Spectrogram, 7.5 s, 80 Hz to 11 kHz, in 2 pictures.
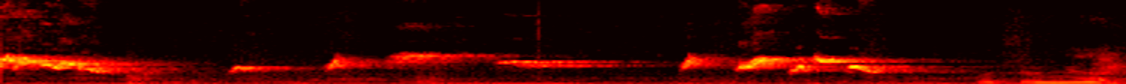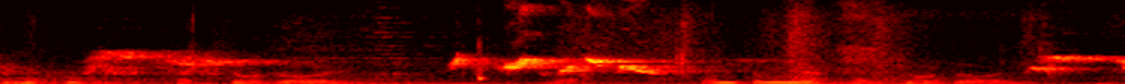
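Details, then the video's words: Caged red-whiskered bulbul of Hòa Bình origin, Vietnam, over two seasons old, March 2023. It sings repeated bright, slurred, warbling phrases while a man's voice talks across the middle, with steady background hum. "Chào Mào Mộc Hơn 2 Vụ Bộ Đẹp Gấu Chim Giọng Rất Hay Gốc Hoà Bình"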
